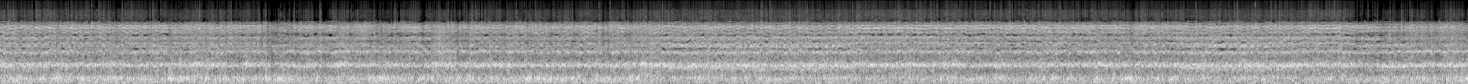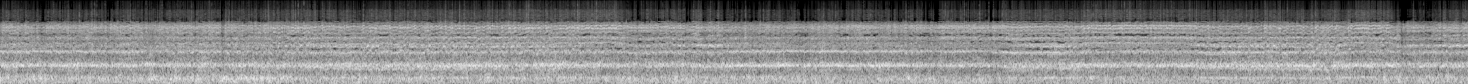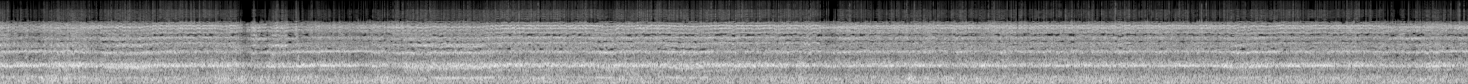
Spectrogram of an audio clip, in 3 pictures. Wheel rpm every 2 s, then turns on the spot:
230, 230, 230, 220, 230, 220, 230, 230, 210, 220, 230, 230, 220, 220, 220, 230, 220, 230, 230, 230, 230, 230.
none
